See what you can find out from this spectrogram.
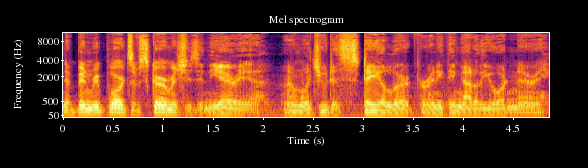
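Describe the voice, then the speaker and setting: A man's raspy, very deep put-on character voice at a very fast pace. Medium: video game.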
